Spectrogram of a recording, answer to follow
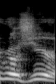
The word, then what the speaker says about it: Rozier: It's Terry Roier, everyone. It's the way it's been sounding for a long time and they just couldn't couldn't quite grasp it.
